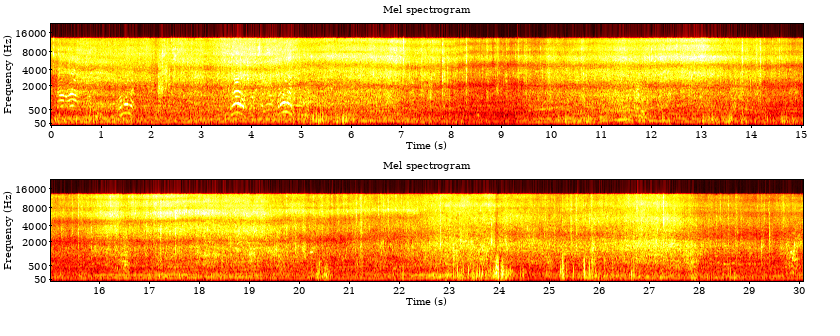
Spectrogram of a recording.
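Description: A vehicle's engine running and revving in stretches as it is pushed out of mud, with people's voices calling out now and then and wind buffeting the microphone.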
